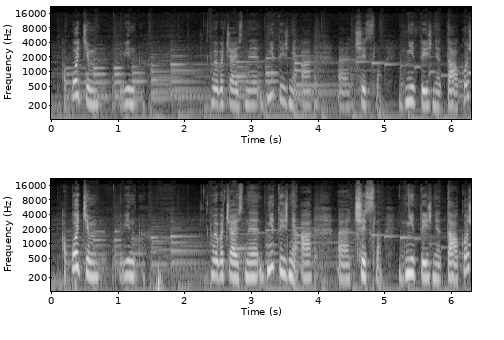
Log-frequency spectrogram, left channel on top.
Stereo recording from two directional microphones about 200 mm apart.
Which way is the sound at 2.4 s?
45° right (ahead or behind).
